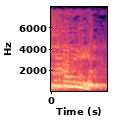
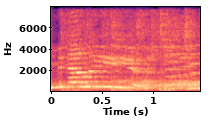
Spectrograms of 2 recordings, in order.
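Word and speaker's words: Minnelli: How often I remember someone saying, "There she goes, Lisa Minoli." Or Minoli, or Mineola, or Minoli, or Minoli.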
